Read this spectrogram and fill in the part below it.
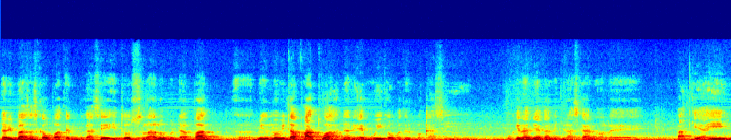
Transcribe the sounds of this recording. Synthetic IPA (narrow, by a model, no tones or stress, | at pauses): daɾibaasaskaupat̪ɛnbəkasihit̪usəlaluməndapat̪̚ | ə̰miməmint̪afat̪wadaɾiɛmuikaupat̪ɛnbəkasi | muŋkɪnant̪̬iakandid͡ʒəlaskano̰lɛh | pakia̰i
